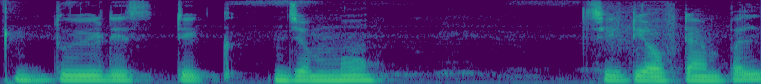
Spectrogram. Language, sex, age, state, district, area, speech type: Dogri, male, 18-30, Jammu and Kashmir, Udhampur, rural, spontaneous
